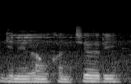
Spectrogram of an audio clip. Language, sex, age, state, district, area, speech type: Bodo, male, 18-30, Assam, Chirang, urban, spontaneous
